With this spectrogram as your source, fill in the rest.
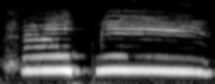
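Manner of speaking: very high mock screaming. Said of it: "They're, like, screaming out".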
